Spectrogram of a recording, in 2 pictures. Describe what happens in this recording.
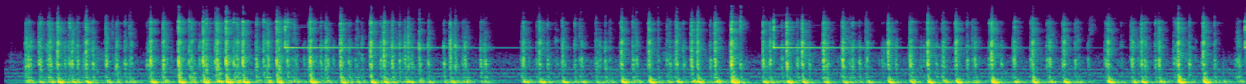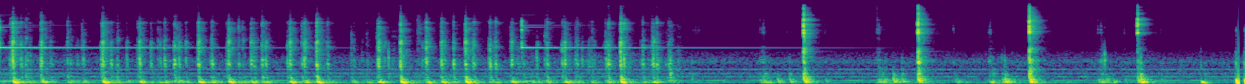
I sat at my desk and began typing on the keyboard. While typing my phone received a notification and started ringing creating an overlap of keyboard and phone sounds. I finished typing stood up and flipped the light switch off.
